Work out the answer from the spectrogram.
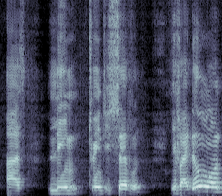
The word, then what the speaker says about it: ln: simply write Ln y this Ln Y is pronounced as Lan y so we pronounce this as Lan y now if I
